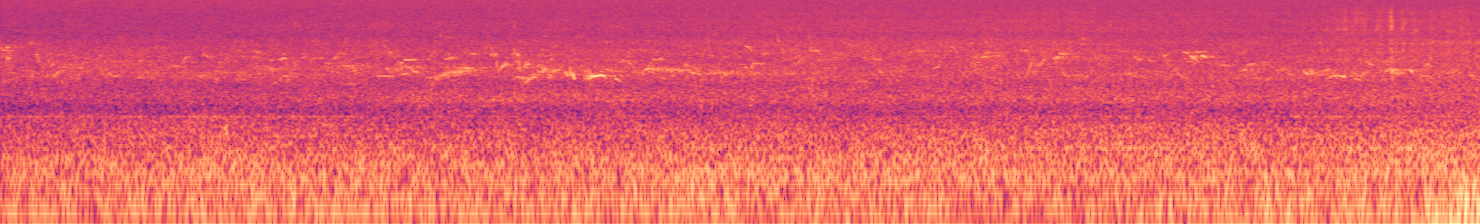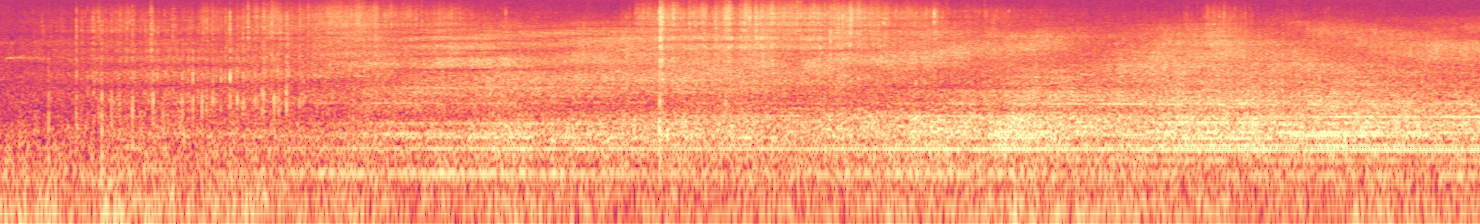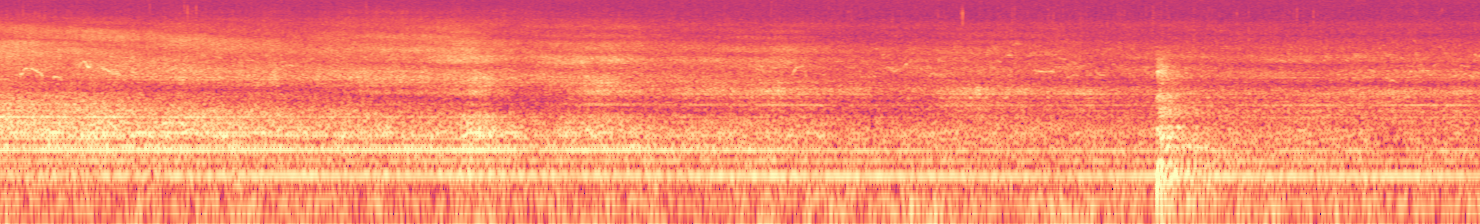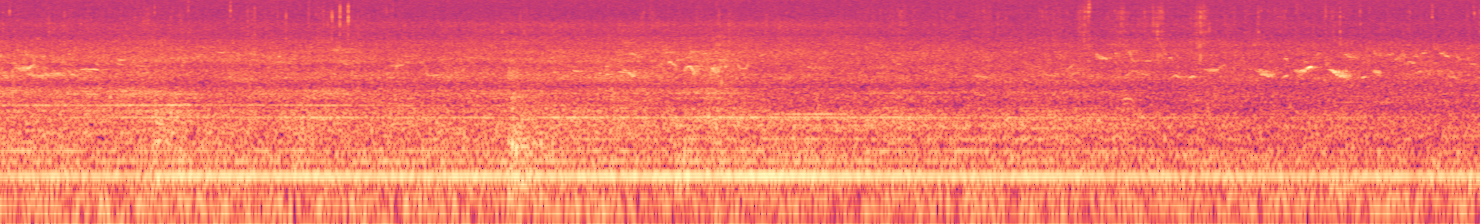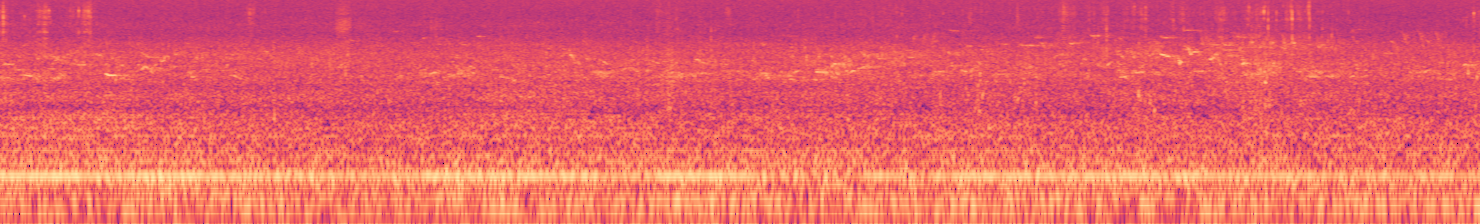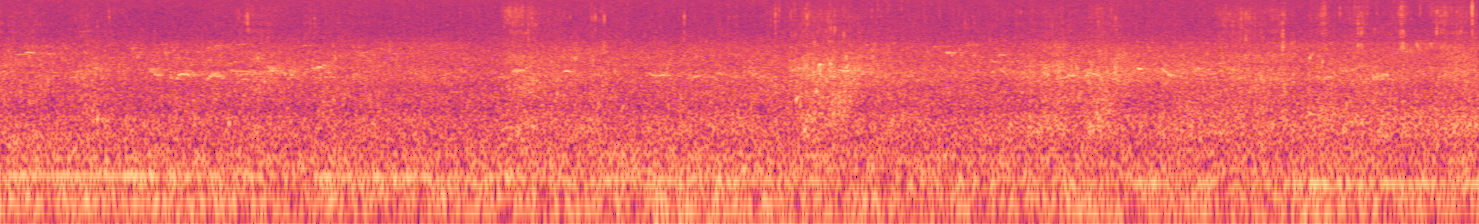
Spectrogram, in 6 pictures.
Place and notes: Strandbadweg, Mannheim, Deutschland - Strandbad Ambiente
Strandbad, Rhein, Schiffe, Gänse mit Jungtieren, Wellen, Wind, Vögel, urbane Geräusche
